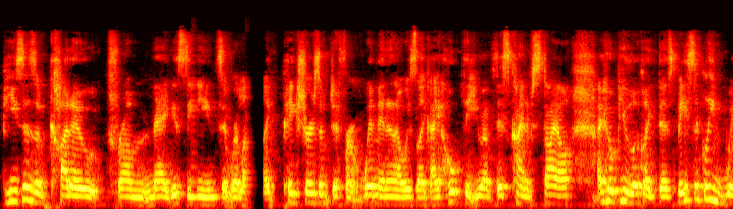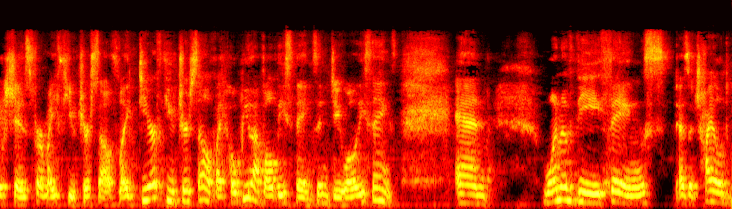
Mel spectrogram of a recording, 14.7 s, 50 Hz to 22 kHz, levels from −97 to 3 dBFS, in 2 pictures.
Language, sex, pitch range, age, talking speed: English, female, 145-195 Hz, 20-39, 255 wpm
